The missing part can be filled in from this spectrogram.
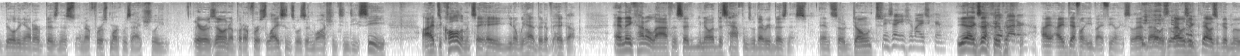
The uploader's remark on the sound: live from MJBizCon in Las Vegas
